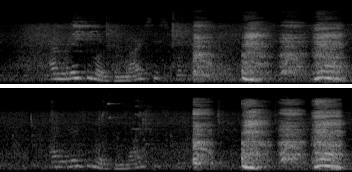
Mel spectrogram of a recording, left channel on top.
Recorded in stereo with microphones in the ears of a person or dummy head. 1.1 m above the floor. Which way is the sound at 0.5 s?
35° left (ahead or behind).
